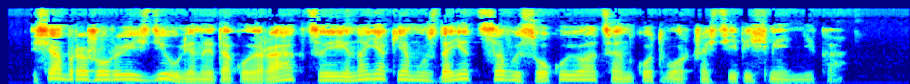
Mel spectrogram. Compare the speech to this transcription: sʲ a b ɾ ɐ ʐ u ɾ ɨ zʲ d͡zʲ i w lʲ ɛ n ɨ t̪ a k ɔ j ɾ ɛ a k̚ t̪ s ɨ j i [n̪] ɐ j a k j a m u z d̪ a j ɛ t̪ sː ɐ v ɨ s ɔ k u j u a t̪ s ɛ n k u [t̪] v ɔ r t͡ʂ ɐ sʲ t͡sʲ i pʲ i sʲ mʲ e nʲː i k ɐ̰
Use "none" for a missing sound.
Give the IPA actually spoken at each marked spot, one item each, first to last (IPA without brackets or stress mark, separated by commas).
n̪, t̪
